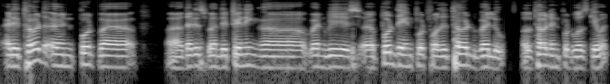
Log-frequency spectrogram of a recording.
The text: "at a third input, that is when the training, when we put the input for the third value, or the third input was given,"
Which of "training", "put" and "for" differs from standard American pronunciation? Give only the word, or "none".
none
